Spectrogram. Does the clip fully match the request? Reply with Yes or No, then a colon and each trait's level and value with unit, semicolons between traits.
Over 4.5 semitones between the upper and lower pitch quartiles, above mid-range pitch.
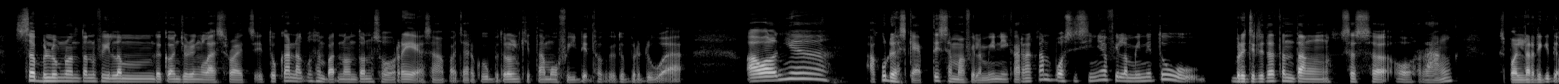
No: average, 5.3 semitones; medium, 140 Hz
